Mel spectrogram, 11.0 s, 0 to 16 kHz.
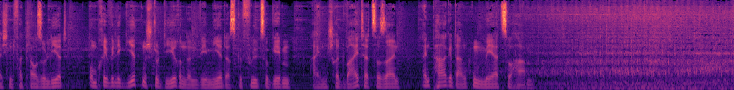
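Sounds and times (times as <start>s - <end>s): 
speech: 0.0s - 8.3s
helicopter rotor noise with engine drone: 5.7s - 11.0s.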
